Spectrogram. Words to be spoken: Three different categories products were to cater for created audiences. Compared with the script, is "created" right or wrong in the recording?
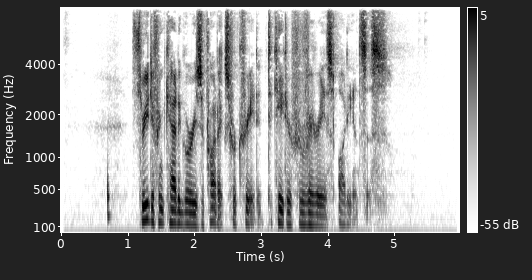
wrong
